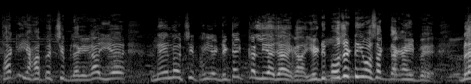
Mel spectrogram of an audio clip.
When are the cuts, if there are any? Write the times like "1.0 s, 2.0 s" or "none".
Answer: none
